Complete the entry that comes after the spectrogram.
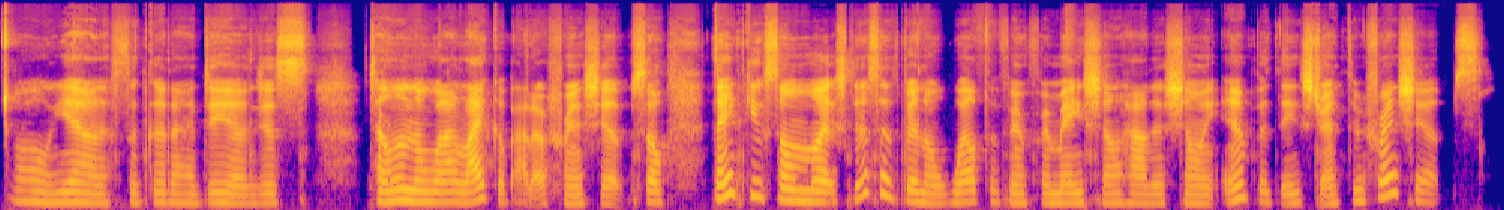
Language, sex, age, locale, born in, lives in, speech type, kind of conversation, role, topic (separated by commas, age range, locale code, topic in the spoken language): English, female, 50-54, en-US, United States, United States, read, expert-assistant, asker, How does showing empathy strengthen friendships?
